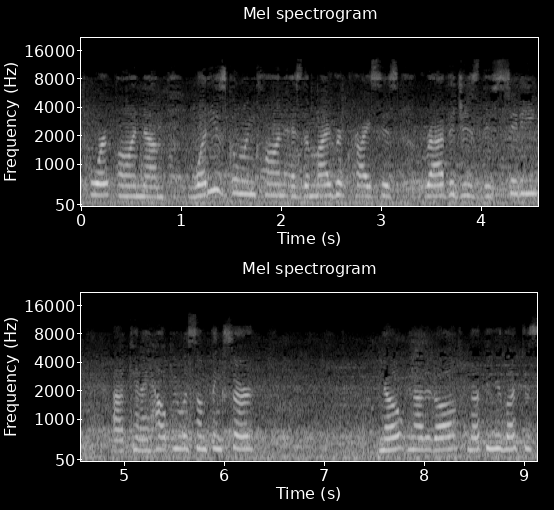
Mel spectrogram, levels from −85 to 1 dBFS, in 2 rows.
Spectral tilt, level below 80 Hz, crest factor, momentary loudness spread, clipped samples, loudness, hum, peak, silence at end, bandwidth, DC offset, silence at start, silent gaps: -6.5 dB/octave; -42 dBFS; 16 dB; 8 LU; under 0.1%; -23 LUFS; none; -8 dBFS; 0 s; 11.5 kHz; under 0.1%; 0 s; none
